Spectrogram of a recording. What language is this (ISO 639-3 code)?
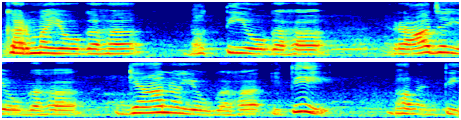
san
